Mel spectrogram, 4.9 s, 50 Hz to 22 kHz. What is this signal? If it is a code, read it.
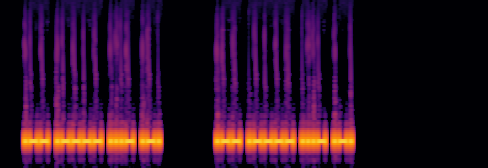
Morse code, heard as a keyed tone, about 46 wpm, 700 Hz. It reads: W1VR W1VR
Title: USA Call Signs - 4 Characters - Repeated 2x - 45wpm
